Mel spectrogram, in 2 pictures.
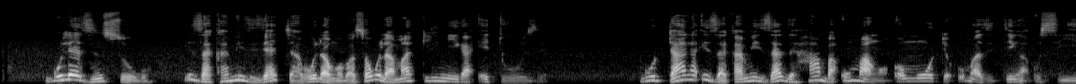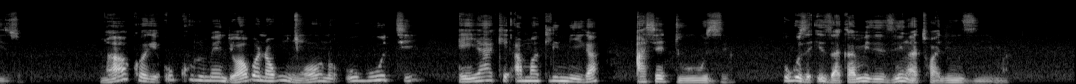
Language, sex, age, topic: North Ndebele, male, 36-49, health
